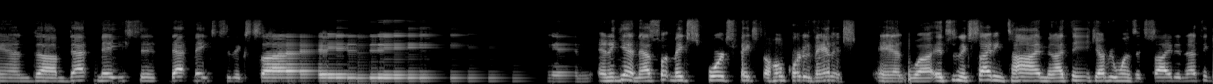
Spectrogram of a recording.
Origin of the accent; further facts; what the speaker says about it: Houston, Texas, United States; I grew up in Houston, Texas. I went to all the Houston Astros games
